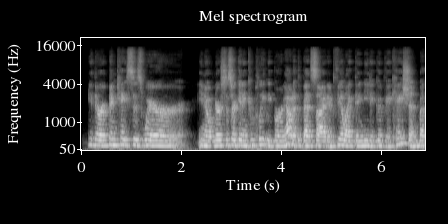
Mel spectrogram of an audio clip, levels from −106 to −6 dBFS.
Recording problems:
off-mic speech; far
room echo; very slight; dies away in 0.3 s

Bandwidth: 14.5 kHz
